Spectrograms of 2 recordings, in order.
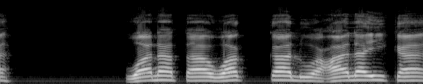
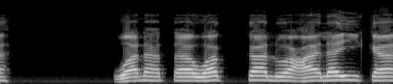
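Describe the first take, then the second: The two takes are said the same way.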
